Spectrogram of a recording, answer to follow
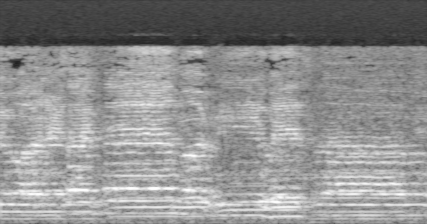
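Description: Unaccompanied Orthodox vespers chant, sung in slow, long-held notes that step from pitch to pitch.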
